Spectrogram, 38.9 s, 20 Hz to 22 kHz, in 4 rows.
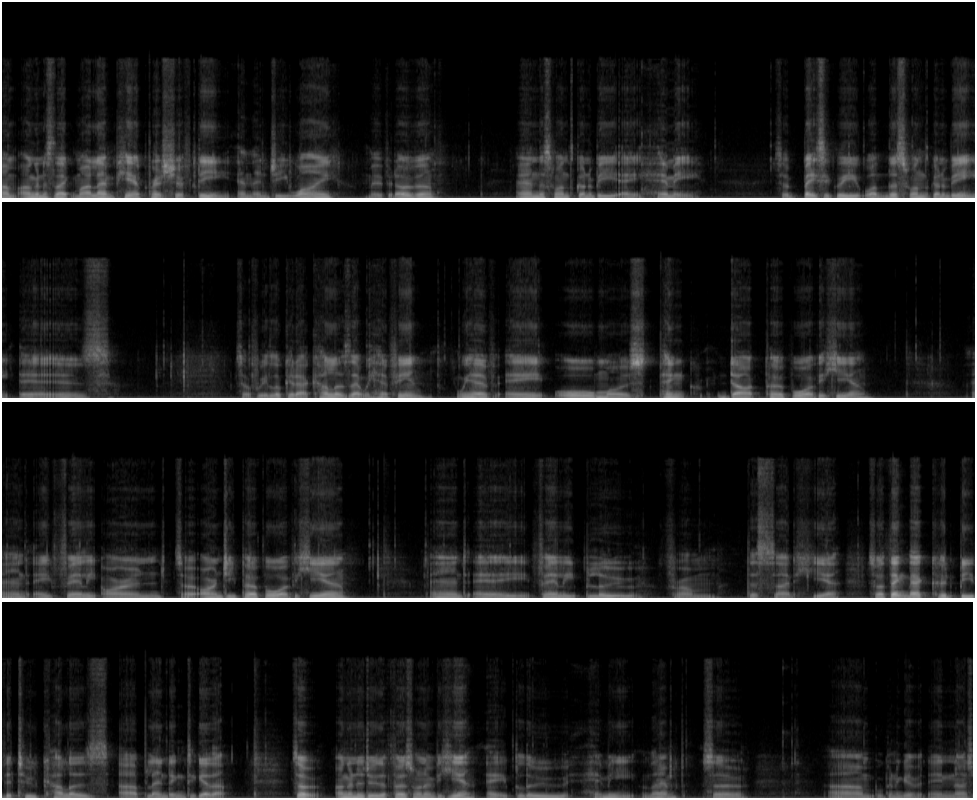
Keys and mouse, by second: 2.0 shift+d, 6.6 click, 7.2-8.8 middle drag, 9.0 middle click, 10.2 middle click, 18.4 middle click, 19.2 middle click, 22.4 middle click, 23.8 middle click, 26.8 middle click, 27.0 middle click, 27.9 middle click, 28.4 middle click, 29.3 middle click, 36.4-37.8 middle drag, 37.8 middle click, 38.8 click.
